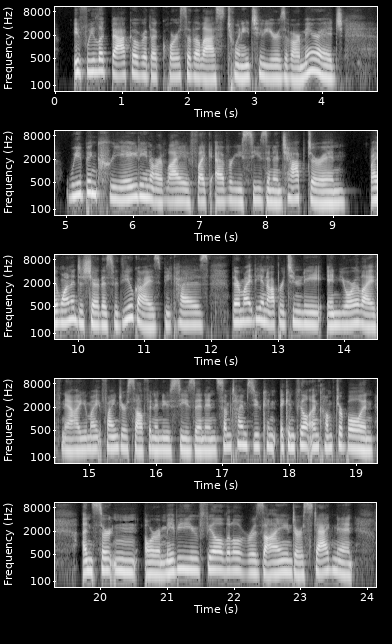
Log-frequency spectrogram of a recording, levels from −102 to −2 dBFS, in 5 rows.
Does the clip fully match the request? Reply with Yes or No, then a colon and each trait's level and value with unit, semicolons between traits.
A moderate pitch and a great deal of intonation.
No: medium, 170 Hz; average, 3.2 semitones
